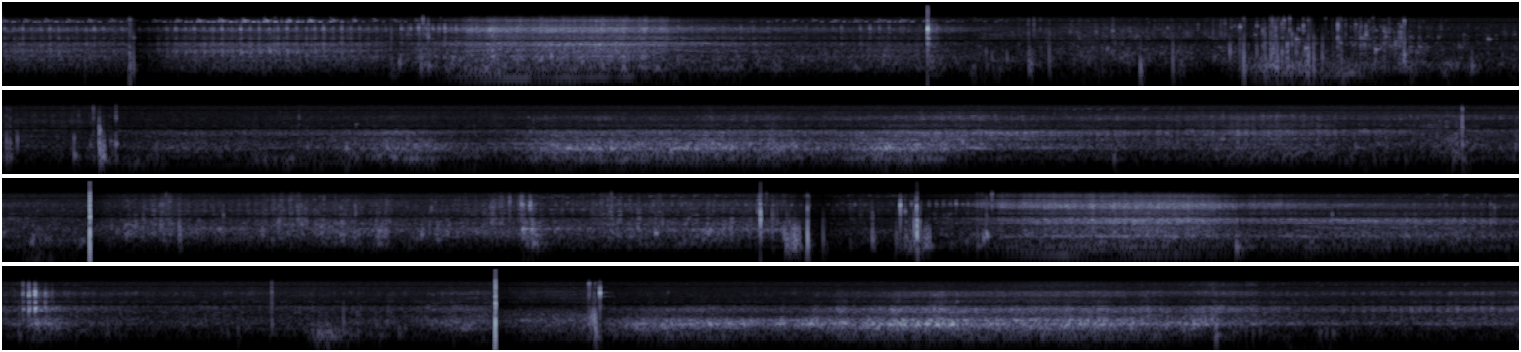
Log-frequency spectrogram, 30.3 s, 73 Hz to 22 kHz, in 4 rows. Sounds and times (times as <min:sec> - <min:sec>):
Boat, Water vehicle: 0:00.0 - 0:30.3.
